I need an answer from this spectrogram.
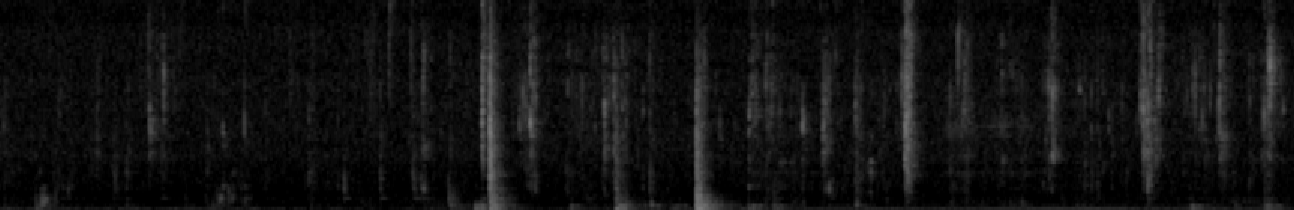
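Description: Close-miked chewing and crunching of fried egg rolls, with many small crackles. Three louder sharp knocks come in quick succession around the middle.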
